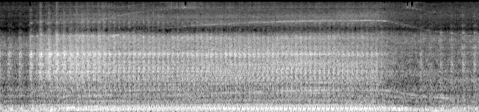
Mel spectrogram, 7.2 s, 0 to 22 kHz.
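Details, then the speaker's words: 2004 Ford 6.0L Powerstroke diesel after FICM repair, voltage now holding 48 V: runs better but still misses on one cylinder, uneven lope with a beat regularly dropping out; injector number one control circuit fault code was logged earlier. "definitely runs better but it's still missing on a hole"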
